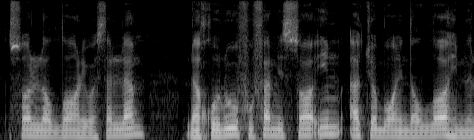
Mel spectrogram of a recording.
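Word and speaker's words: خلوف: Et le khuluf, on le prononce comme ça avec une dhamma sur le kha et sur le lam, c'est le changement.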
